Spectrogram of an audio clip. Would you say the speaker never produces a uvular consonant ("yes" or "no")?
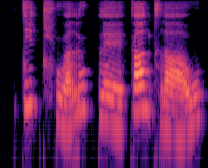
yes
